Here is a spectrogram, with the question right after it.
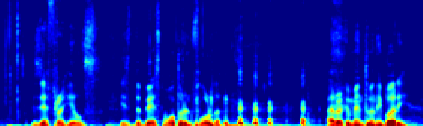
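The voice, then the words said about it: Put-on Russian accent. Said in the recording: “Do a Russian one real quick. ... Well, I said Russian. ... Impressions-wise.”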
